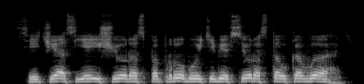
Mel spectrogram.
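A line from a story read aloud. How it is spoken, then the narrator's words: Plain. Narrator (Russian): сказал Дью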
